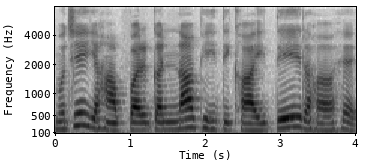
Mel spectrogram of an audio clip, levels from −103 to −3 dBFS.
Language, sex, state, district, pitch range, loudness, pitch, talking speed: Hindi, female, Madhya Pradesh, Katni, 165-205 Hz, -16 LUFS, 180 Hz, 135 wpm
